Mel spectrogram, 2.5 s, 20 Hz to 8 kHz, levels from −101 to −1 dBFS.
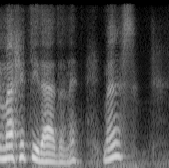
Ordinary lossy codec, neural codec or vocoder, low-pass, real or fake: none; codec, 24 kHz, 0.5 kbps, DualCodec; 7.2 kHz; fake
